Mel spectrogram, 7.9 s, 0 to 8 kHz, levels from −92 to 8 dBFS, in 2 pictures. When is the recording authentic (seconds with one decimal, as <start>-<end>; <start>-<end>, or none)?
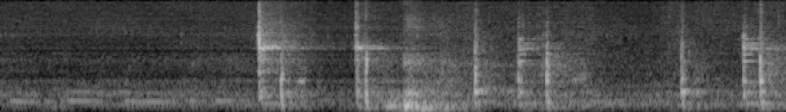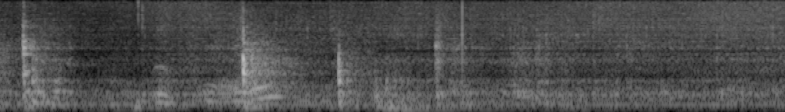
2.2-4.1; 5.1-5.8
